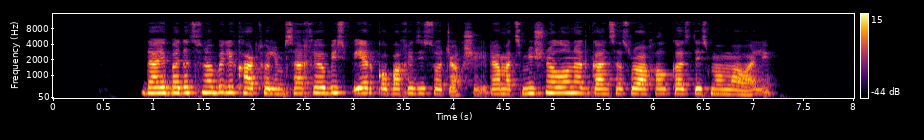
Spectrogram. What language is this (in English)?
Georgian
